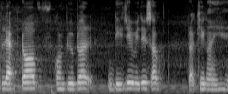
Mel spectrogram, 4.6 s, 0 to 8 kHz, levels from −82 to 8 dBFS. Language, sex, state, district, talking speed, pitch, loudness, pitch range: Hindi, male, Jharkhand, Deoghar, 105 wpm, 175 Hz, -20 LUFS, 170-185 Hz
